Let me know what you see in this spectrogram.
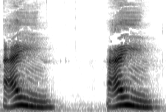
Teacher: ha un suono gutturale che proviene dalla parte più profonda dalla gola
